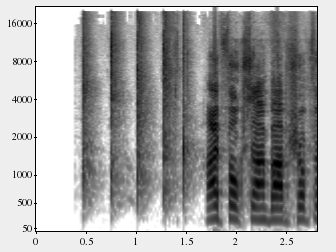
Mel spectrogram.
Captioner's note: clapping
